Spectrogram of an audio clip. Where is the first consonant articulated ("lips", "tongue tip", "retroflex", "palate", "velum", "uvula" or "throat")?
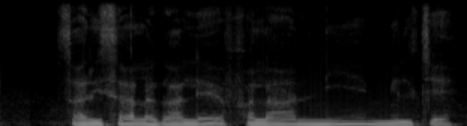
tongue tip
